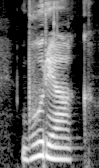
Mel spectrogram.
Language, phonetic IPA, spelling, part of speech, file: Ukrainian, [bʊˈrʲak], буряк, noun, Uk-буряк.ogg
- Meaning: 1. beet (Beta vulgaris) 2. beetroot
